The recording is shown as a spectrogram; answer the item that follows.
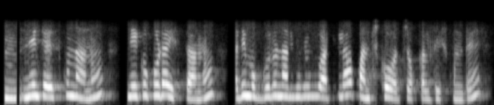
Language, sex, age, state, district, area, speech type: Telugu, female, 18-30, Telangana, Nalgonda, urban, conversation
